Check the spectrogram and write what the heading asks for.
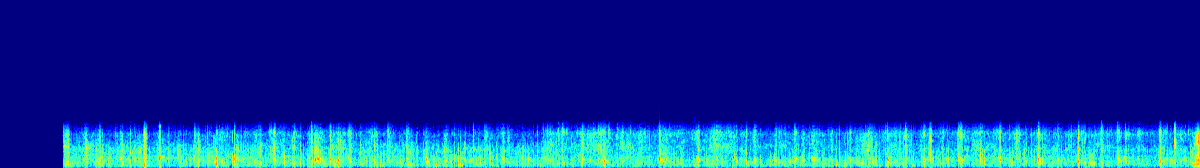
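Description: A horse's hooves clip-clopping on a dirt track, heard from the saddle as a dense run of irregular knocks, starting about a second in.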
